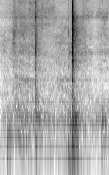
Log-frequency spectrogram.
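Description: A white closet door being opened: a light click, then a louder knock about a second and a half in.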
